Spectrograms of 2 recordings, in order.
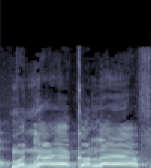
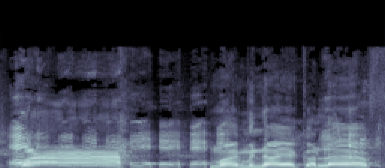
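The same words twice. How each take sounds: First: Said in the usual way. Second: Laughing through the words like a villain; unhinged villain laugh. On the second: Pretend. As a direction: cackle it out, a touch of mad villain. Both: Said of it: "My evil laugh".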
